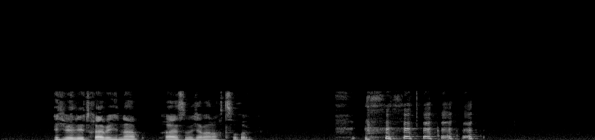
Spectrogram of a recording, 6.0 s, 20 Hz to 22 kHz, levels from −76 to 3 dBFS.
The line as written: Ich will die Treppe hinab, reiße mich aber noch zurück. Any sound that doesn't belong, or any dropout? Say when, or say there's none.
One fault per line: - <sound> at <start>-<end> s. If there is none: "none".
- laugh at 3.4-4.9 s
